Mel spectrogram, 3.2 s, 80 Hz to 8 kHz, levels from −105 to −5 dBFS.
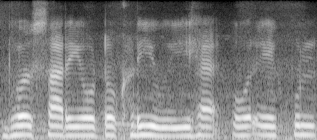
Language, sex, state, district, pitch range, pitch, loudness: Hindi, female, Haryana, Jhajjar, 180-190 Hz, 185 Hz, -15 LUFS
